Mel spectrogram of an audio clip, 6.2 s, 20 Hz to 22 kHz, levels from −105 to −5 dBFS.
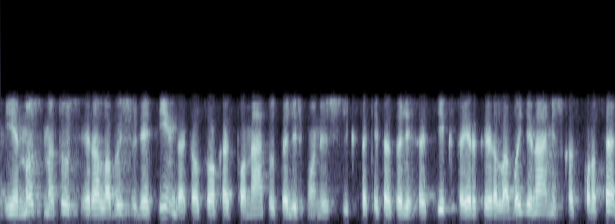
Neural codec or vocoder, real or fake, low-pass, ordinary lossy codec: codec, 16 kHz in and 24 kHz out, 1 kbps, XY-Tokenizer; fake; 3.6 kHz; Opus, 32 kbps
